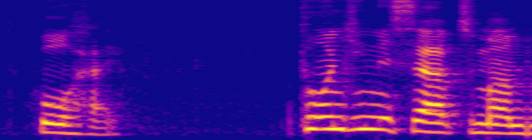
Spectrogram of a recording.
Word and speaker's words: Jorge: called me George and everyone pronounce my name the Spanish way Jorge pointing this out to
